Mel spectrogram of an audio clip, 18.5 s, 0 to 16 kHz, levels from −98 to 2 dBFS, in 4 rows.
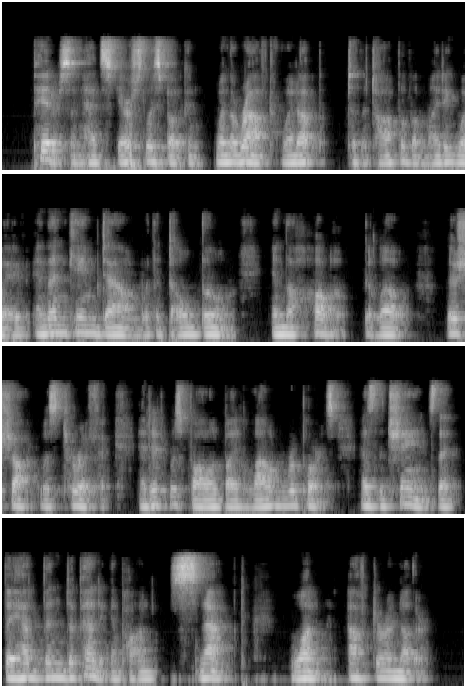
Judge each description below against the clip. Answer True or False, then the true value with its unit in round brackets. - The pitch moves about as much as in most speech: False (2.1 semitones)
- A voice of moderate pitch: False (120 Hz)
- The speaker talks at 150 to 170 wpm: True (165 wpm)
